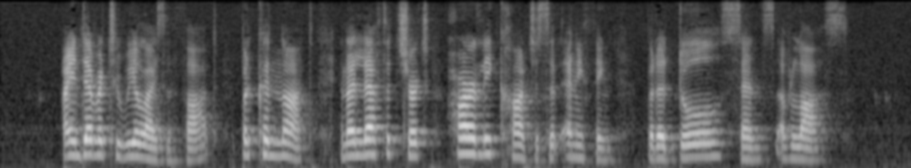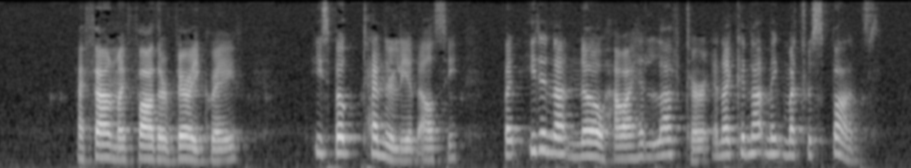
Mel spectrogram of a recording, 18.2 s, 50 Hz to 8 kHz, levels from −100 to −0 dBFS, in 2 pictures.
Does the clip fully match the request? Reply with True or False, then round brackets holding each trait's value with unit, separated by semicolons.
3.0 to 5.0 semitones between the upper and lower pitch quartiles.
False (5.5 semitones)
